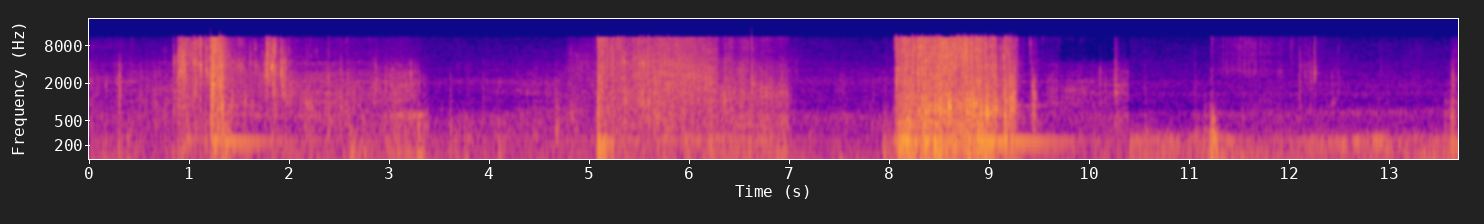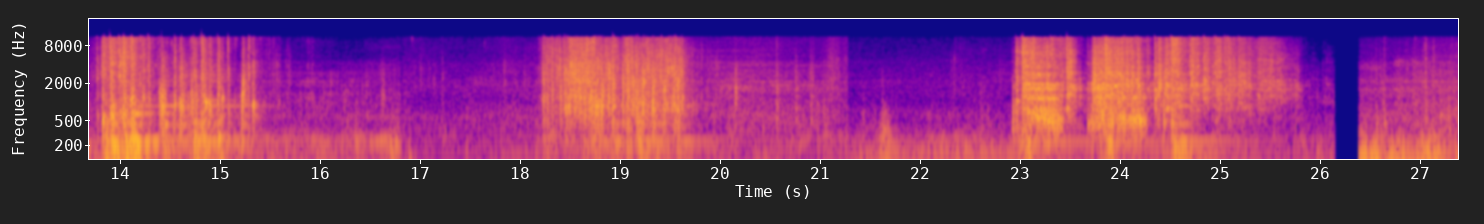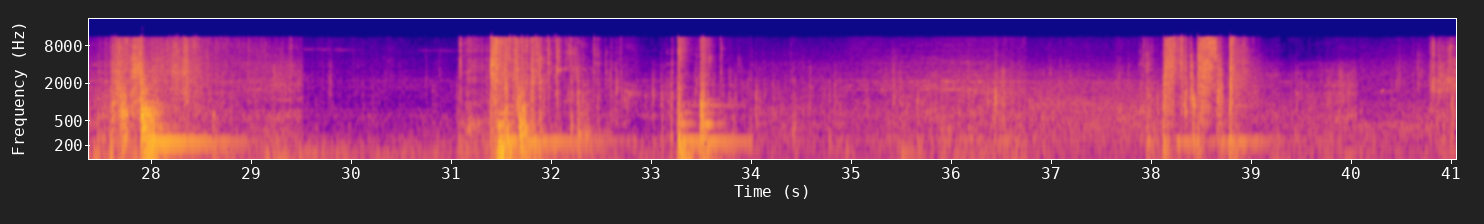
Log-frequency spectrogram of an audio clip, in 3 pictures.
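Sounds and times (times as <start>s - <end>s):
car tyre crushing objects: 0.0s - 10.4s, 13.5s - 17.2s, 17.8s - 20.6s, 22.9s - 26.1s, 27.4s - 29.6s, 31.1s - 41.0s.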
